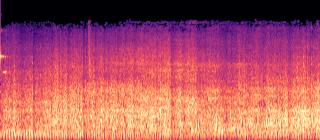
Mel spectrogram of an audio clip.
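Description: Motorbike crossing a steel truss bridge: a steady rumble of tyres over the ridged deck with a low engine hum underneath.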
